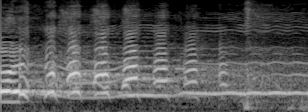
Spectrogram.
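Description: People laughing in a quick run of short 'ha-ha-ha' bursts for about the first second and a half, over a steady held note.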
